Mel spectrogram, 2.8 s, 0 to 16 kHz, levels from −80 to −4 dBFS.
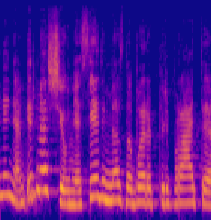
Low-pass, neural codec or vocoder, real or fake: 14.4 kHz; vocoder, 44.1 kHz, 128 mel bands, Pupu-Vocoder; fake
